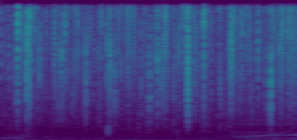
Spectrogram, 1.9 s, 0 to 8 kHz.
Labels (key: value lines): label: biophony
recorder: SoundTrap 300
